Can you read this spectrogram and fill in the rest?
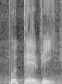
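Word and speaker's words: potevi: তো ফুতেবি আন্দারে মানে হচ্ছে তুমি যেতে পেরেছিলে, তুমি খেয়েছিলে, দেখেছিলে, শুনেছিলে, বলেছিলে এইরকম যখন বলবো তখন পুতেবি উচ্চারণ করতে হবে।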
